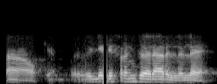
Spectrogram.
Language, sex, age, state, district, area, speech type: Malayalam, male, 18-30, Kerala, Idukki, rural, conversation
